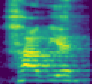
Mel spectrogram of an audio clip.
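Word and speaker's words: Javier: r million okay aier J is pronounced with an H in Spanish Brazil well Brazil is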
